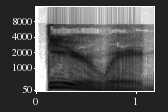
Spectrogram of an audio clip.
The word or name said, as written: earwiggy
